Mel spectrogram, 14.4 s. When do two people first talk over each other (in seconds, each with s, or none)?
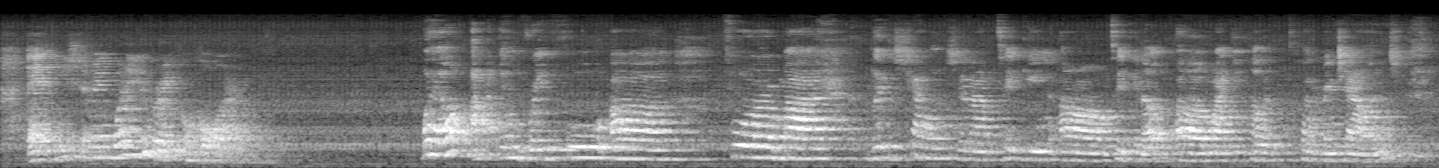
none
